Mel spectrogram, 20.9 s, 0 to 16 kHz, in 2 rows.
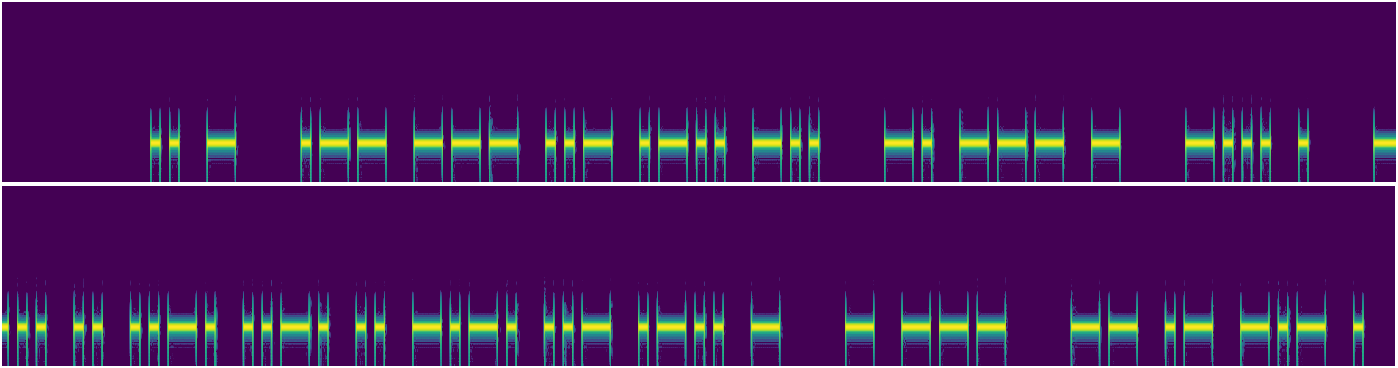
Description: Morse code, heard as a keyed tone, about 17 wpm, 700 Hz. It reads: IT WOULD NOT BE DIFFICULT TO MAKE
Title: Sentences from Top 600 Words 17wpm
